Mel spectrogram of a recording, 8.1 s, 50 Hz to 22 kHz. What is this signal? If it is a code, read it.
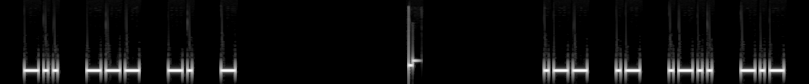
Morse code, heard as a keyed tone, about 25 wpm, spaced as for 18 wpm, 700 Hz. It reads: DONT WALK
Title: 2x Character Spacing - Top 300 Words - 25wpm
